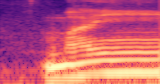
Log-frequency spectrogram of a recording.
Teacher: ketika mengucapkan mai, larikan ke hidung, ke pangkal hidung supaya menghasilkan guna. Mai panjangnya 2 harakat saja.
